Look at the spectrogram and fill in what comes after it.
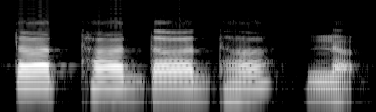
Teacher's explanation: एक वर्ग और होता है त थ द ध न, ये कहाँ से बोला जाता है? दंत से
